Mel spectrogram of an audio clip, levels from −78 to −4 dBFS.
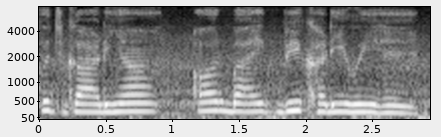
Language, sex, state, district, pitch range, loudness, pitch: Hindi, female, Uttar Pradesh, Lucknow, 205-225 Hz, -13 LUFS, 215 Hz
